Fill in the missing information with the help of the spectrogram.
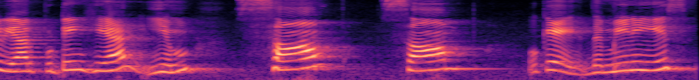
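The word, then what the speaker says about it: साँप: Before the pa, we are having bindu. So, we have to pronounce it as samp.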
